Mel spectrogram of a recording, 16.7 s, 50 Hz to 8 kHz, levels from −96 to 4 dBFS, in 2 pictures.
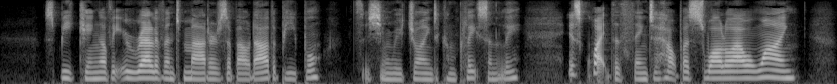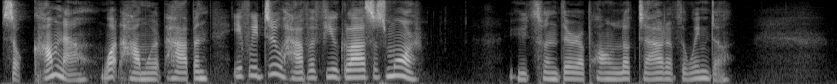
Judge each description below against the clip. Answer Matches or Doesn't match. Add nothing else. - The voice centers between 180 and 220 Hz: Matches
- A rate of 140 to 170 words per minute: Matches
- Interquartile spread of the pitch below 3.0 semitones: Matches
